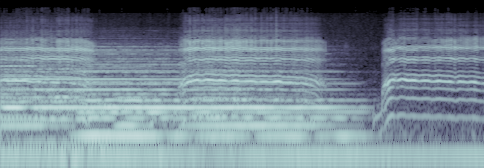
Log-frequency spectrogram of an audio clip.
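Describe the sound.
A sheep bleats three times, each a long, loud, wavering cry separated by brief pauses, the last starting with a quick upward lift in pitch, with a steady low hum underneath.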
